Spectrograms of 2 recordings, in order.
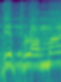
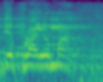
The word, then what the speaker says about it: déploiement: Il y en a qui pensent que quand on dit par exemple déploiement, il faut dire déploiement. Quand on dit remerciement, on dit remerciement. Même les grandes personnes, c'est malheureux. Parce qu'il y a le E, il veut prononcer le E. On peut prononcer le E, des remerciements, déploiement, éternuement, et ainsi de suite. Le E est avalé, Donc il y a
